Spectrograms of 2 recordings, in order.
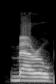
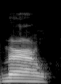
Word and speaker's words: Merrill: Merryill, but it's pronounced in the movie Merrill.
